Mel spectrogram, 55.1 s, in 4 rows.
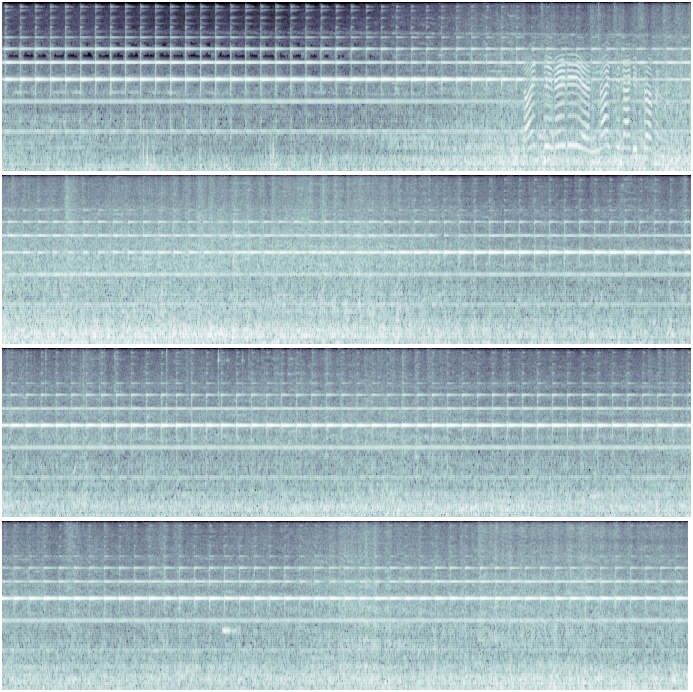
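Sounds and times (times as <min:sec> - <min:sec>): crossing bell ringing: 0:00.0 - 0:55.0
freight cars rolling on rails: 0:00.0 - 0:55.0
locomotive engine rumble: 0:06.8 - 0:22.9.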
